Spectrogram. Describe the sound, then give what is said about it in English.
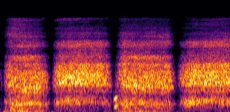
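A voice imitates heavy, rasping breathing through a mask, loud, hissing breaths in a steady in-and-out rhythm with brief dips between them. “No, because you sound like Darth Vader.”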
